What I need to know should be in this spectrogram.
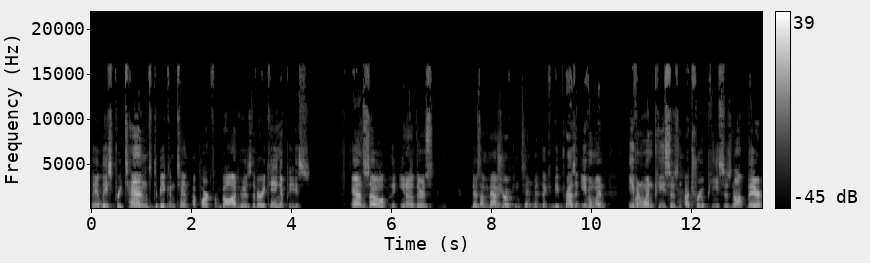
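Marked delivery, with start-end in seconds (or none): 0.0-2.9 word pretend said with strong stress. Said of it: "stress the word pretend".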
